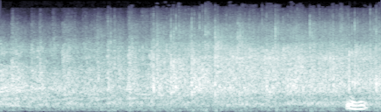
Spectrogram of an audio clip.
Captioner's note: audience applauding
